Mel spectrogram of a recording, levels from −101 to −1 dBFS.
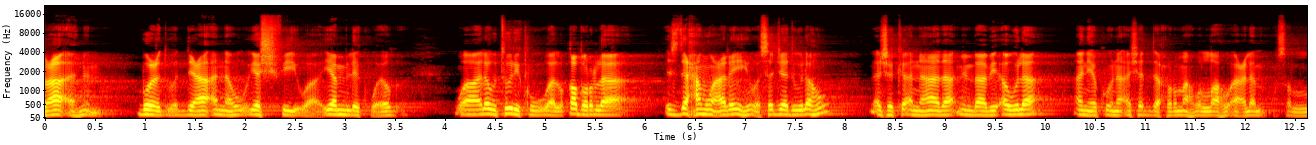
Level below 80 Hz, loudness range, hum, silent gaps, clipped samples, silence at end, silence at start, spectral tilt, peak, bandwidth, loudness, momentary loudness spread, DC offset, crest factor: -78 dBFS; 2 LU; none; none; under 0.1%; 0 s; 0 s; -5.5 dB/octave; -6 dBFS; 15.5 kHz; -28 LUFS; 11 LU; under 0.1%; 20 dB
